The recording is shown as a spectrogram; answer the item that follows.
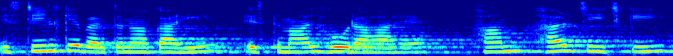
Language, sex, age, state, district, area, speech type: Hindi, female, 18-30, Madhya Pradesh, Hoshangabad, urban, spontaneous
